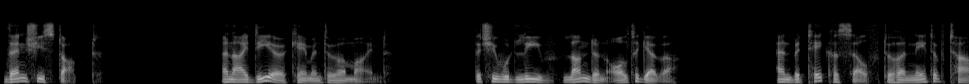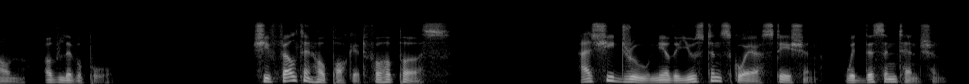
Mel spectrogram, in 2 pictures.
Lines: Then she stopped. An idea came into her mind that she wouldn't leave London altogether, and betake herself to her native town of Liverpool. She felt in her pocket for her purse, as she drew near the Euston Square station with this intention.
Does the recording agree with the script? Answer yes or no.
no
